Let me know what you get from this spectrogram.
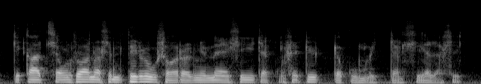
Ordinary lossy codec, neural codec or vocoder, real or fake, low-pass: none; codec, 44.1 kHz, 7.8 kbps, DAC; fake; 14.4 kHz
